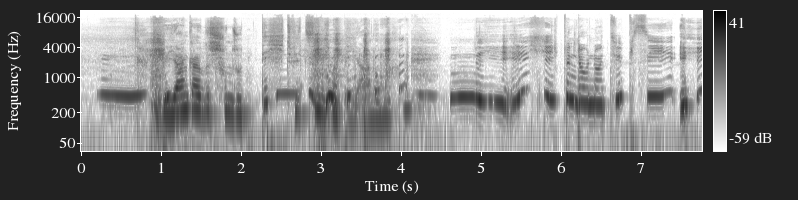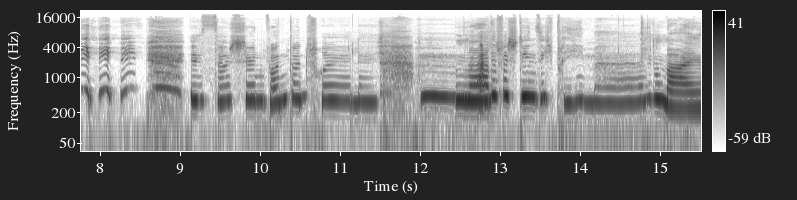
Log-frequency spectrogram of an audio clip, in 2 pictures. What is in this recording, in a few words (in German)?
Hoerspiel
